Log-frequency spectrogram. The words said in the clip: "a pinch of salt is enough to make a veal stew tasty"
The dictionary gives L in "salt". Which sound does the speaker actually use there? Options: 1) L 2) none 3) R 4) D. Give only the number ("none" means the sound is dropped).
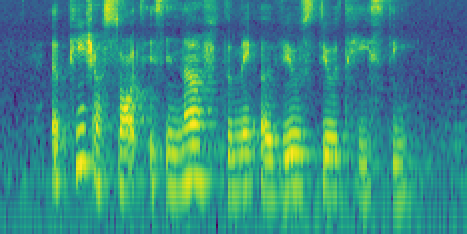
2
